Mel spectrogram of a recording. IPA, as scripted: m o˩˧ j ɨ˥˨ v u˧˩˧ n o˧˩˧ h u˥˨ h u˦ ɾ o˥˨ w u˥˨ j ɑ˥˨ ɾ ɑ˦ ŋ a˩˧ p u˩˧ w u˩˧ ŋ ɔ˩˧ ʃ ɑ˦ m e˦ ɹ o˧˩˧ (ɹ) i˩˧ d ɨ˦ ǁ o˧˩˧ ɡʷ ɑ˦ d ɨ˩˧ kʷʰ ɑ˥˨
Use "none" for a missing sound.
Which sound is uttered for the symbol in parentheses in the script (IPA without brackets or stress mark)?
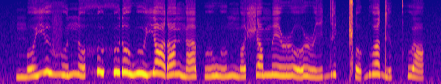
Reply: ɹ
